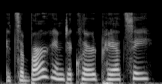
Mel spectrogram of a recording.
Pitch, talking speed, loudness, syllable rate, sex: 245 Hz, 185 wpm, -17 LUFS, 6.1 syllables/s, female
